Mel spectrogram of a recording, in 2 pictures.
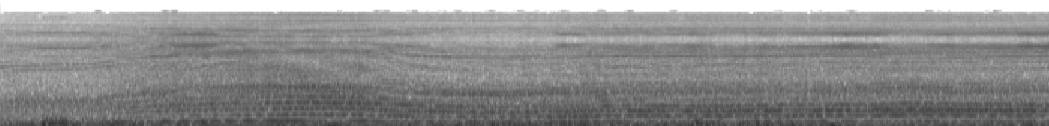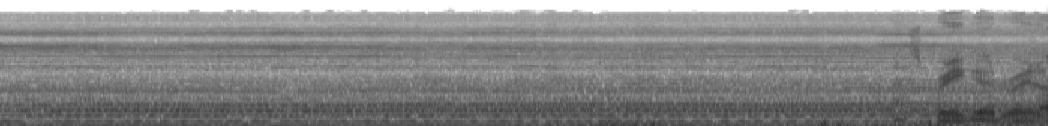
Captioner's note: buzz, buzz, buzz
